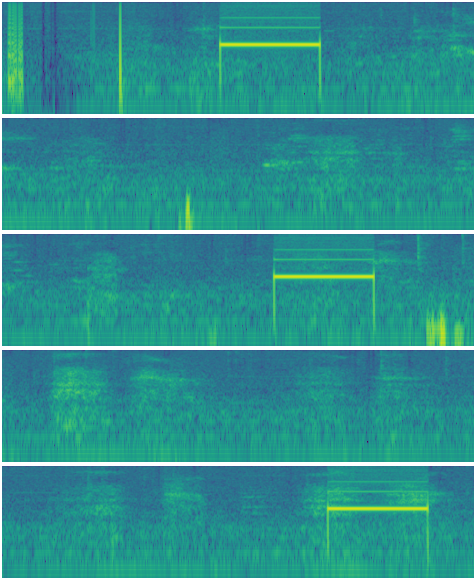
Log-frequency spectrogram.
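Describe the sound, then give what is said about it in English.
A phone's ringback tone, heard while calling a person's cell phone from Bank of Cardiff, sounds three times, each a steady, mid-pitched electronic burst about a second long, spaced roughly ten seconds apart, with faint murmuring and rustling between rings. “Let me call his cell phone and see where he's at.”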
